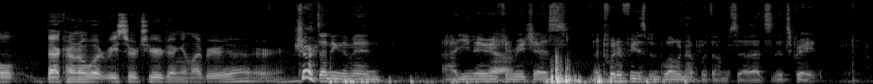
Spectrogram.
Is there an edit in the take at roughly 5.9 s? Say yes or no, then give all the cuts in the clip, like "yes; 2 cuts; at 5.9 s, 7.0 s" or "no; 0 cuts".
no; 1 cut; at 3.2 s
